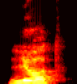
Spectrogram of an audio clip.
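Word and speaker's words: лёд: If the word has the letter yo, it's always stressed. If the letter yo follows zh or sh, then it's pronounced like o. Let's see examples. Береза, береза, береза. Лед, лед, лед.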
